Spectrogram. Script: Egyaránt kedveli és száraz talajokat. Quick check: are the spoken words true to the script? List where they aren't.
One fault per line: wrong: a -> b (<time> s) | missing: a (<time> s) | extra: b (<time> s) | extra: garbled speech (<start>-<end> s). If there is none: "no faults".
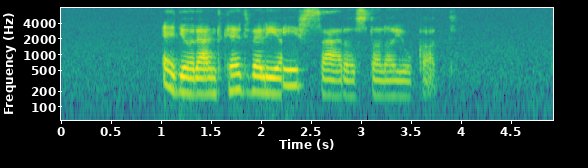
no faults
